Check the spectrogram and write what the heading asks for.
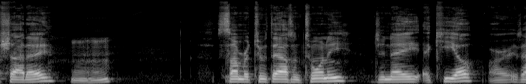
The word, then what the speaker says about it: Aiko: Summer 2020, Janae Aiko, or is that how you say it? Aiko.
